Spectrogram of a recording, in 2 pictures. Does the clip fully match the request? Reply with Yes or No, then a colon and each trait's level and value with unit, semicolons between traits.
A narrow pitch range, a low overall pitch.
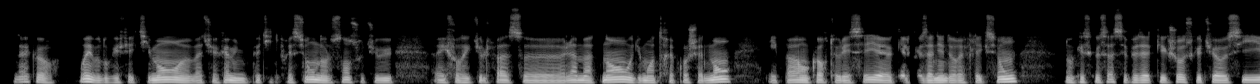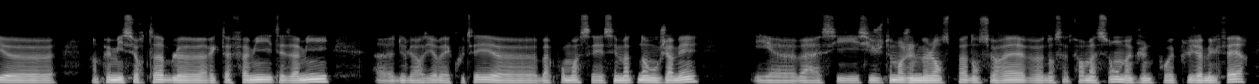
Yes: narrow, 2.3 semitones; very low, 95 Hz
